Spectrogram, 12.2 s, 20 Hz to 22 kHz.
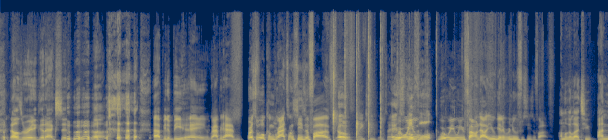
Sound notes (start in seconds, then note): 1.3 laughs; 6.6 claps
